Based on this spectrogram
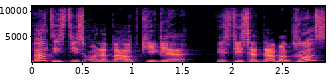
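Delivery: exaggerated German accent. A character questions Kiegler, in a stereotyped German accent. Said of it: "that is one stereotyped German accent".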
